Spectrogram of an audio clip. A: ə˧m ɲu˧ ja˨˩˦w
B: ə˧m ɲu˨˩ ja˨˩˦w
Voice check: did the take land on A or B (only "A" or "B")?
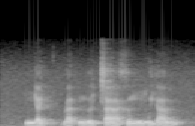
A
